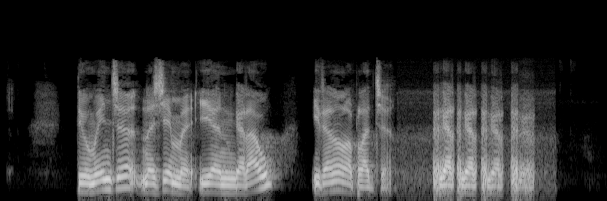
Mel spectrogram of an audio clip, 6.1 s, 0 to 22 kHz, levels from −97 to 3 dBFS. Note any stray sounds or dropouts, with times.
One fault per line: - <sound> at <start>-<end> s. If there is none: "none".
- laugh at 4.3-5.4 s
